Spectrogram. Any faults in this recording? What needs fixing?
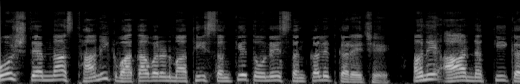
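Throughout the speech, the treble is rebuilt rather than carried. The likely cause is HE-AAC compression at a very low bitrate, consistent with about 16 kbps. Upper bands are copied up from below, so s sounds turn gritty and metallic, and nothing remains above 12.3 kHz. Encoding at a higher bitrate, or with a codec that codes the full band directly, would prevent it.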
